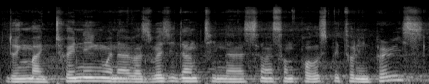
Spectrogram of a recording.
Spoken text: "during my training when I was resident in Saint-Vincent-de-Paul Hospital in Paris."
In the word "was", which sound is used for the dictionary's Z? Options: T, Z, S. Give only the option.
Z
